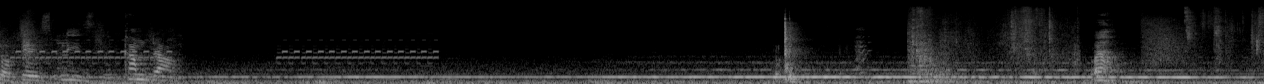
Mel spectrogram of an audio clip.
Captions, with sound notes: I share your pains please...calm down [PHONE RINGING] Well,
